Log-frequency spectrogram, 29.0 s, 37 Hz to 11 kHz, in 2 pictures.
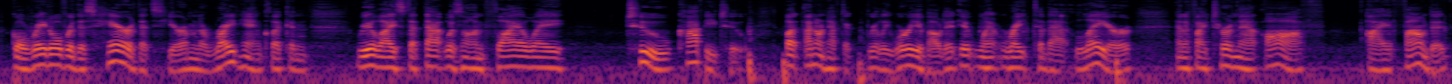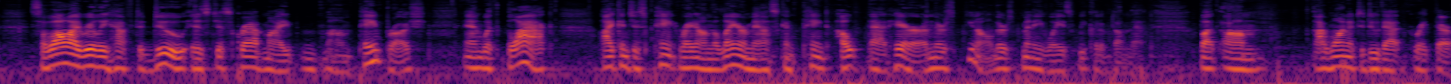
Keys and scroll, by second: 17.5 b.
